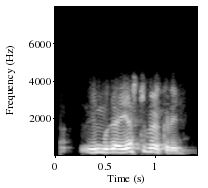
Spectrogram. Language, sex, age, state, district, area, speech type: Kannada, male, 60+, Karnataka, Koppal, urban, conversation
